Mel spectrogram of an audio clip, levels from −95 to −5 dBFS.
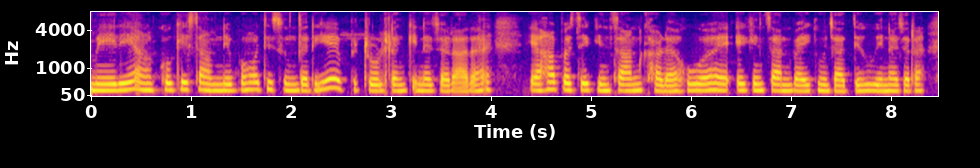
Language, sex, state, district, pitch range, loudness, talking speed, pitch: Hindi, female, Chhattisgarh, Kabirdham, 215-235 Hz, -13 LUFS, 200 wpm, 225 Hz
